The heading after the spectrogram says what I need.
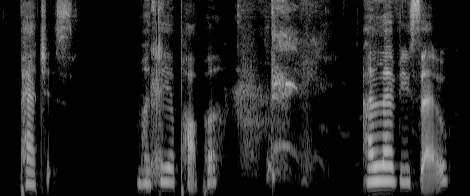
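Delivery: sing-song put-on British accent. Speaking as a daughter to her papa Patches, British accent. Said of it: "say thank you to Patches in your British vo- voice".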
